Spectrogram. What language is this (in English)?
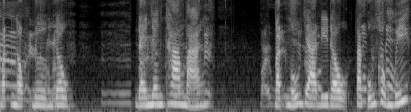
Vietnamese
